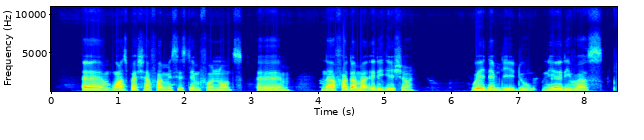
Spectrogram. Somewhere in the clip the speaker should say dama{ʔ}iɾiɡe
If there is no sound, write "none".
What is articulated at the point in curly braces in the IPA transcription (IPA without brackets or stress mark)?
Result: ʔ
